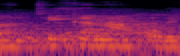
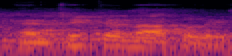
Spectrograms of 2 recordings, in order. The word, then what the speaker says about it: Antica Napoli: It's called Antica Napoli Pizza. Antica Napoli.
